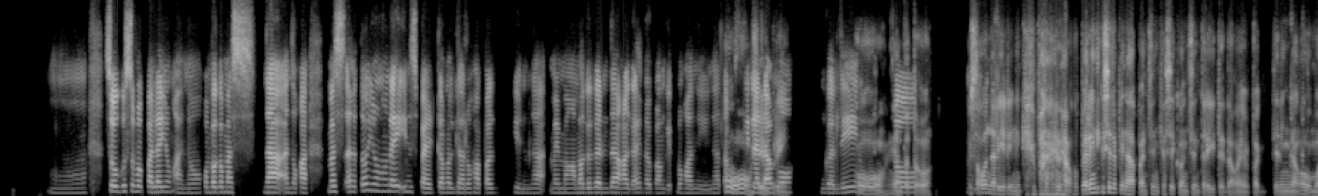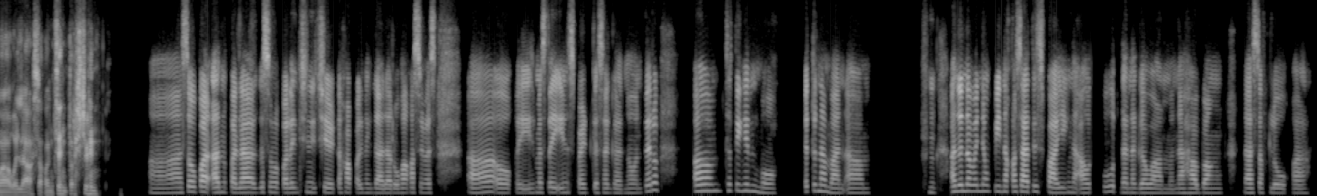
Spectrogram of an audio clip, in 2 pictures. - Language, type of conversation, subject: Filipino, podcast, Paano ka napupunta sa “zone” kapag ginagawa mo ang paborito mong libangan?
- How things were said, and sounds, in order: tapping; laughing while speaking: "ko yung pangalan ko"; chuckle; laughing while speaking: "sa konsentrasyon"; other background noise; chuckle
